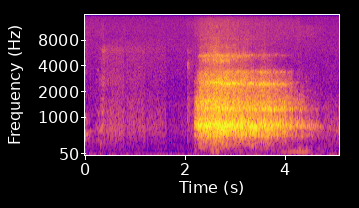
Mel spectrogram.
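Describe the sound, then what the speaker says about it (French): A single long, audible exhale follows a quiet stretch during a qi gong kidney self-massage exercise, a close, breathy rush of air that fades out gradually. "Écoutez votre respiration 3 fois."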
